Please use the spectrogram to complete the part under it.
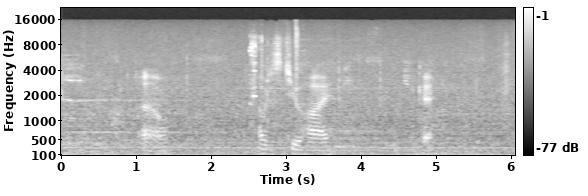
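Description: A middle-aged man speaks briefly and quietly into a close microphone.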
